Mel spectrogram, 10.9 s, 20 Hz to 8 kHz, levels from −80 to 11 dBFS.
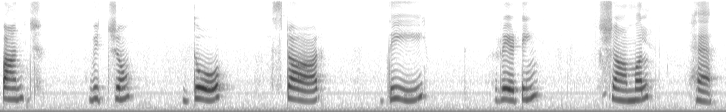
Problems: none marked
